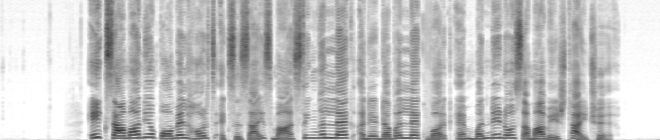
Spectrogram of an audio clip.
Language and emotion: Gujarati, neutral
